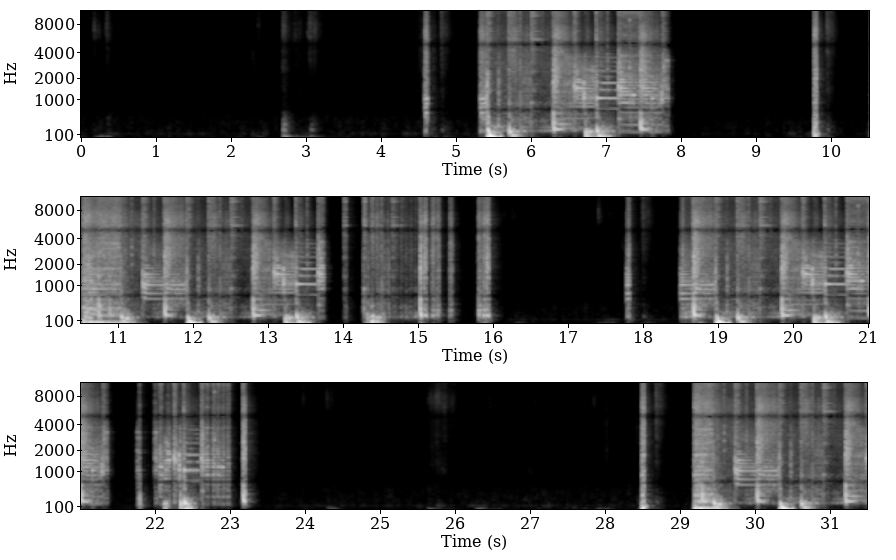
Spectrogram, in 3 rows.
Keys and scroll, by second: 2.4-3.3 typing, 4.8 space, 7.5 space, 9.9 space, 13.5 space, 16.3 s, 17.5 a, 17.9 space, 18.0 a, 21.0 space, 24.3 g, 26.3 Delete, 26.4 Delete, 27.8 a, 28.7 space.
